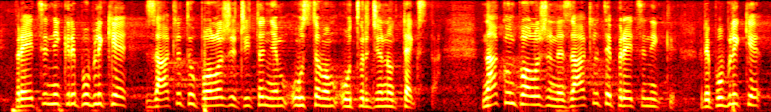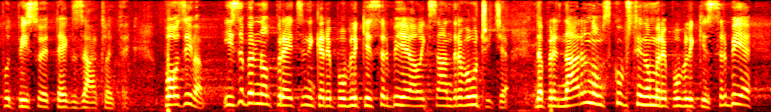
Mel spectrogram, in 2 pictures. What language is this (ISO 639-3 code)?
srp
